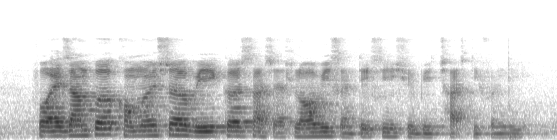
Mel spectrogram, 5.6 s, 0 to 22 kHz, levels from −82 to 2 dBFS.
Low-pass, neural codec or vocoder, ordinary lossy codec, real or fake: 7.2 kHz; none; none; real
